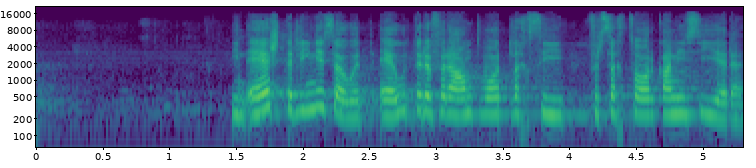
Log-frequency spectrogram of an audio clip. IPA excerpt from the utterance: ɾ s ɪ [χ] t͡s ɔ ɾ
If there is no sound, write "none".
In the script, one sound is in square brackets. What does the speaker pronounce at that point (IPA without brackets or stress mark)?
χ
